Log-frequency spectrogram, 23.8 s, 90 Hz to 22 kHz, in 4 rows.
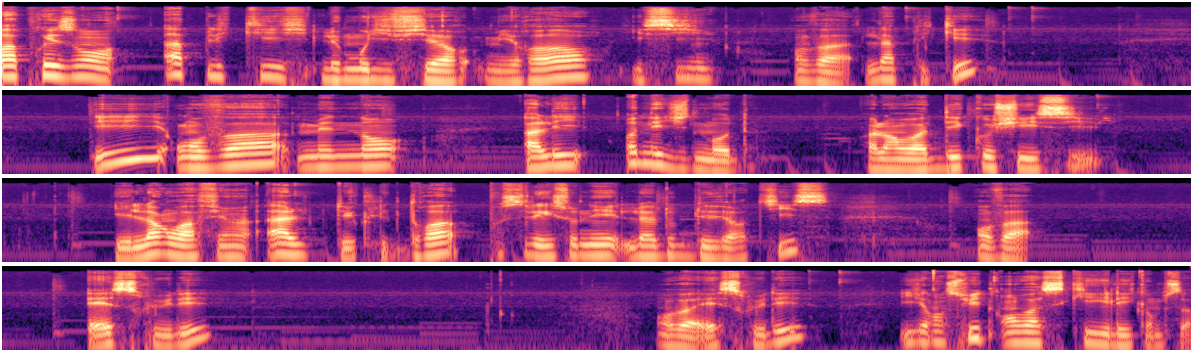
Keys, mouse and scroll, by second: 0.4 right click, 1.2 middle click, 1.8-2.4 scroll up 2, 4.4-7.3 drag, 7.3 KP_7, 8.6-9.0 ctrl+scroll up 2, 9.0 Tab, 9.5 scroll down 2, 11.2 click, 13.2 alt+right click, 15.2-18.2 ctrl+scroll down 2, 18.2 z, 18.8 z, 20.4 z, 21.2 e.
